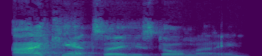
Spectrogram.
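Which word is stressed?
I. The word "I" is stressed. Someone else might say it.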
